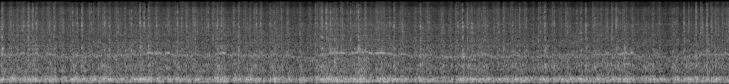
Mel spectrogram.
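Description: Uneven, lumpy idle with the beat stumbling and never settling; this engine idles rough, cause not pinned down.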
